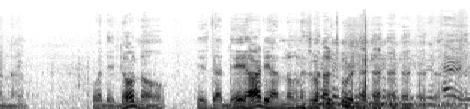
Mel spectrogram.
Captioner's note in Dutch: gelach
